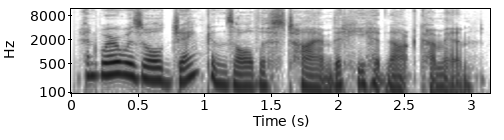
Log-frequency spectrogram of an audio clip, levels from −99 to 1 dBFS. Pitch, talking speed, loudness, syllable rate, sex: 180 Hz, 265 wpm, -18 LUFS, 5.4 syllables/s, female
